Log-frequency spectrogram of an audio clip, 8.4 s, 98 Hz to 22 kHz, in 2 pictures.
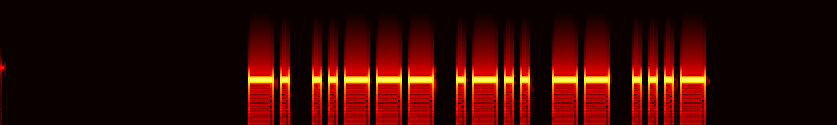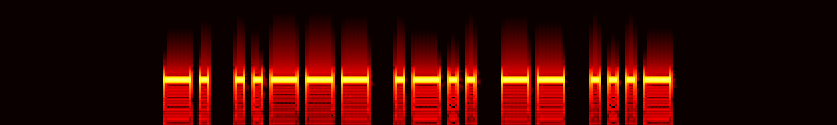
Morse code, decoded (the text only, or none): N2LMV N2LMV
